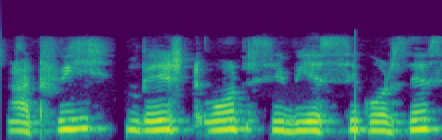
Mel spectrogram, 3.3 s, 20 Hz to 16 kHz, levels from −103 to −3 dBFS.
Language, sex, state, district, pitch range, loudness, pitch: Hindi, female, Chhattisgarh, Sarguja, 195-220 Hz, -18 LUFS, 210 Hz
